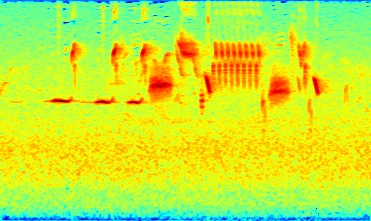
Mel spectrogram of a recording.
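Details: Territorial song sparrow at Minnesota Valley National Wildlife Refuge delivers a full song: evenly spaced sweet introductory notes, a buzz, a rapid rattling trill and short ending notes over constant background noise.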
